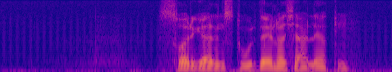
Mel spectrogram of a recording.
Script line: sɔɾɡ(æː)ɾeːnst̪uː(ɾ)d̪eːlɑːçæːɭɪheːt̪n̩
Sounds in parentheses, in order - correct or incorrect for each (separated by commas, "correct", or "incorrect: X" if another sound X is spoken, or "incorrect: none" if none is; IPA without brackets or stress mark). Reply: correct, correct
